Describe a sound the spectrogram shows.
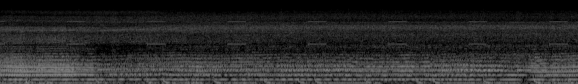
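A drone's propellers buzz steadily overhead.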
